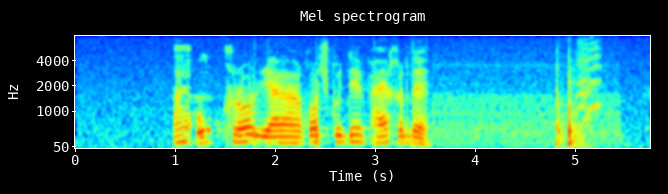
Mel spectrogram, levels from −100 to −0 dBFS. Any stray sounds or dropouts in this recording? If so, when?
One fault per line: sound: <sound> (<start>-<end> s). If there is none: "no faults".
sound: squeak (4.8-5.3 s)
